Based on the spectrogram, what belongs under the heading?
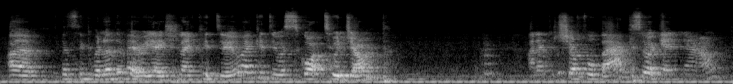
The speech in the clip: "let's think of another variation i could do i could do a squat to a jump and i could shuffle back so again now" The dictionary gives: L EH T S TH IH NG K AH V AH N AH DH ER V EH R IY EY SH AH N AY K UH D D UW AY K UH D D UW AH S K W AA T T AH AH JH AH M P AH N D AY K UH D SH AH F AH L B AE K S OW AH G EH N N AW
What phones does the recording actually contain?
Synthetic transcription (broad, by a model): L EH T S TH IH NG K AH V AH N AH DH ER V EH R IY EY SH AH N AY K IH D D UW AY K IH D D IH AH S K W AA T T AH AH JH AH M P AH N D AY K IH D SH AH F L B AE K S OW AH G EH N N AW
